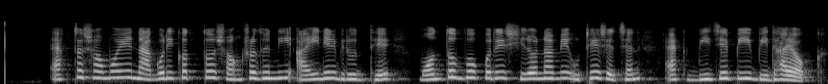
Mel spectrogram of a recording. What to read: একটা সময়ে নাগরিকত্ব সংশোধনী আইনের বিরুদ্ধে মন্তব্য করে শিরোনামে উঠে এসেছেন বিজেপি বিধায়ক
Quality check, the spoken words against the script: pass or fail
fail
